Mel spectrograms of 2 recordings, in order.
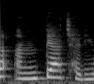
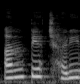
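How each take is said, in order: First: अंत्याक्षरी with long ā after ty; अंत्याक्षरी, "tyā" held long; correct form shown. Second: अंत्यछरी with short a after ty; अंत्यछरी, "tya" kept short; wrong form shown. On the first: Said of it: "आ की मात्रा भी". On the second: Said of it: "नहीं होता". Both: Shown as a demonstration.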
